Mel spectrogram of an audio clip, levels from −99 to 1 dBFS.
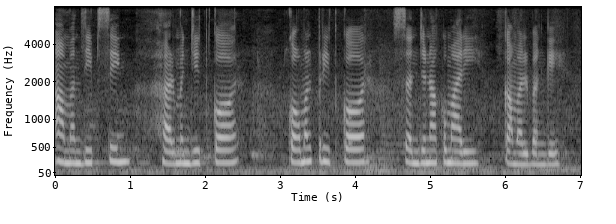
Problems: background sounds at intervals, continuous background conversations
